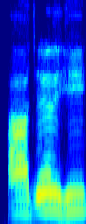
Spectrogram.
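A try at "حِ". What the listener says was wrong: বড় হা এটা। হাটা একটু গলার ভিতর দিয়ে উচ্চারণ করেন। হাজের হি।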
